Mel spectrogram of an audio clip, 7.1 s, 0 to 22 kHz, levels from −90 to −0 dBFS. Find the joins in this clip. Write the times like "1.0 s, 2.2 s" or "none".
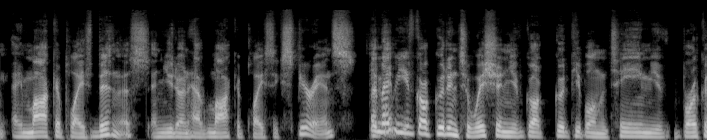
none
